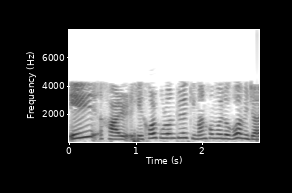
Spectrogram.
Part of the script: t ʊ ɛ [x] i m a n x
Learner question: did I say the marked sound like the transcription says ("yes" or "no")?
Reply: no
